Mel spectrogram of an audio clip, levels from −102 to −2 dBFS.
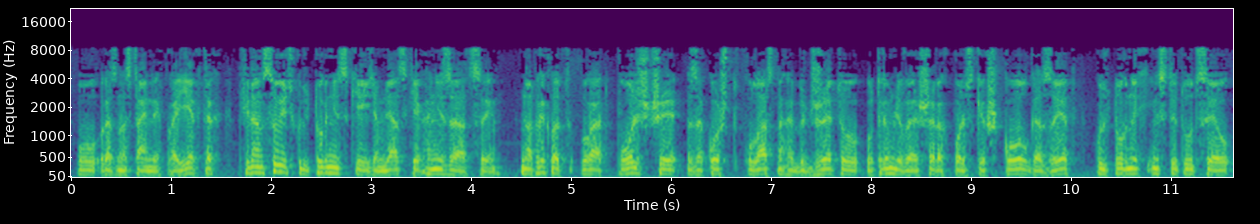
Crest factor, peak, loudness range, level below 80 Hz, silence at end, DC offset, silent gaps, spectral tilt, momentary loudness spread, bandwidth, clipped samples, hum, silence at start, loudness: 16 dB; -4 dBFS; 1 LU; -44 dBFS; 0 s; under 0.1%; none; -5 dB/octave; 4 LU; 8.8 kHz; under 0.1%; none; 0.05 s; -19 LUFS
